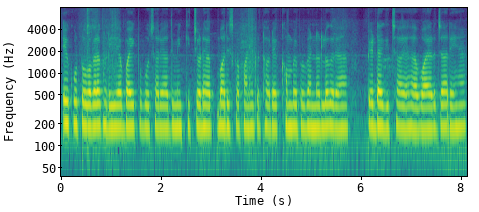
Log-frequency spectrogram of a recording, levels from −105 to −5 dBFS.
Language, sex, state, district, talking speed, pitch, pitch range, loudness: Hindi, female, Haryana, Jhajjar, 235 wpm, 180 Hz, 180-185 Hz, -17 LUFS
